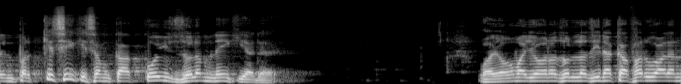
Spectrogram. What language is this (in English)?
Urdu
